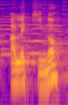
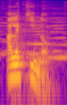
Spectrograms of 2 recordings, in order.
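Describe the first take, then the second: First: Pitch dips on the stressed syllable, then rises. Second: Pitch stays high, then falls after the stressed syllable. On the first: "in the stress syllable you go down and then go up" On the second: "you keep the pitch high up to the stress syllable and then go down"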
